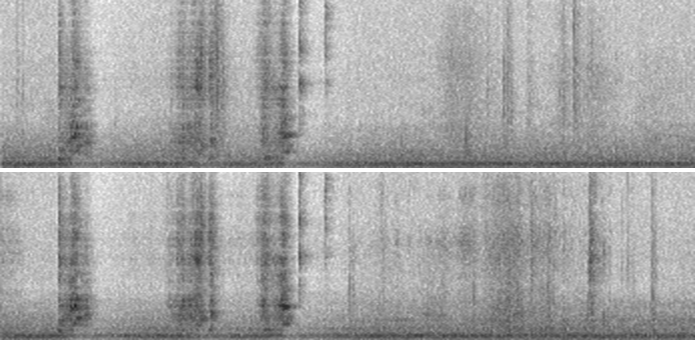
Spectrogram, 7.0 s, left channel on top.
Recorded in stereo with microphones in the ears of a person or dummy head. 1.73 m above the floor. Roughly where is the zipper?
Right.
